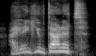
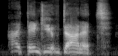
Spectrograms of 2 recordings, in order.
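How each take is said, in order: First: It is said in a less harsh voice. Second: It is said in a horrible, harsh voice.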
